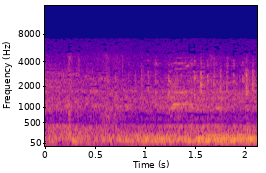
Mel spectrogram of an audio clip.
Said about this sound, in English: There's a car coming. Could be them.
